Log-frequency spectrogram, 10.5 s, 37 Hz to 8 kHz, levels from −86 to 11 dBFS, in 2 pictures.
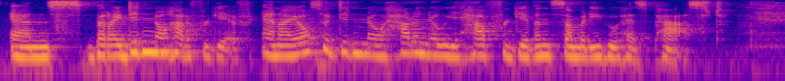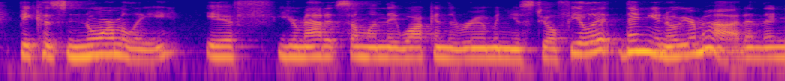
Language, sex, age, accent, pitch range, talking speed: English, female, 40-59, American, 170-205 Hz, 270 wpm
